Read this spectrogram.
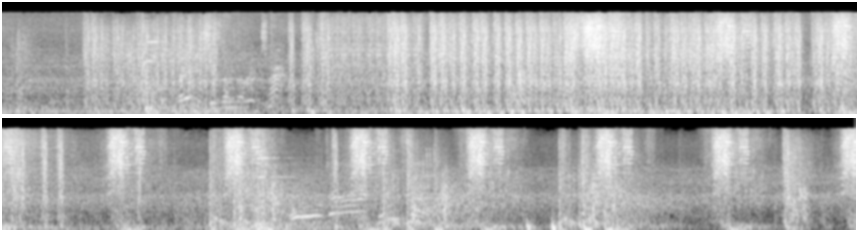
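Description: Rapid gunfire and explosions from a video game blast continuously.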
